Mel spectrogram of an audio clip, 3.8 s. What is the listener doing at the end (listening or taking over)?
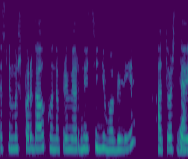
listening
